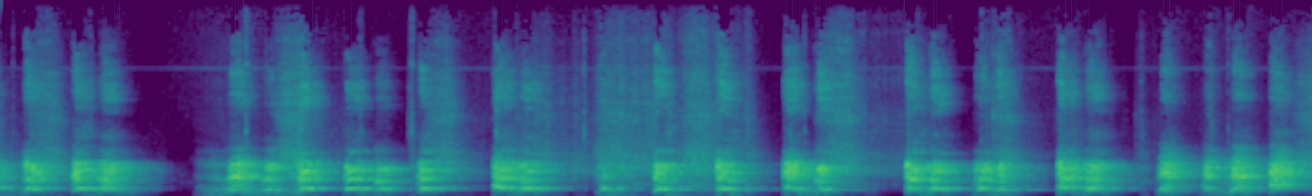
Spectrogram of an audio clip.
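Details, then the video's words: Young Alaskan Malamute barking at an electric car: a long run of loud, ringing barks, mostly in quick pairs or triplets, with one brief pause early and the remainder nearly continuous. "Malamute puppy and electric car"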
